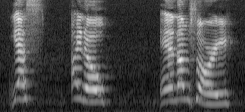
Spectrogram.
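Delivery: high, loud reply to a scolding; loud acted apology. Acted student answering scolding teacher.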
